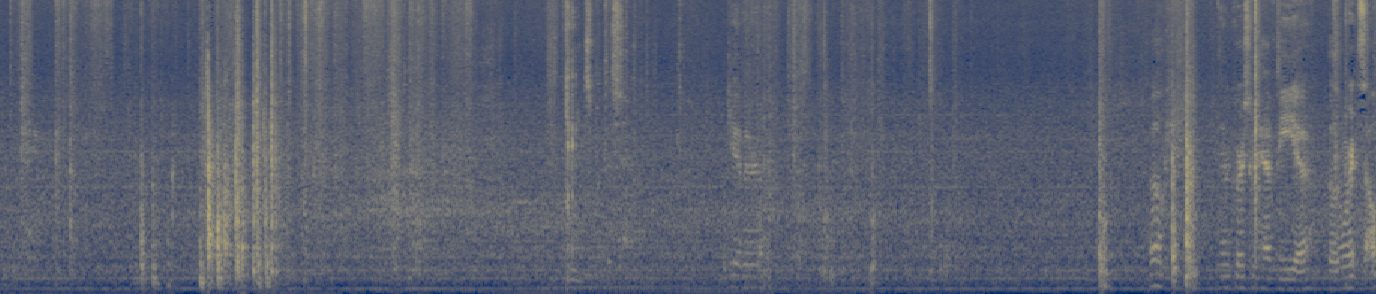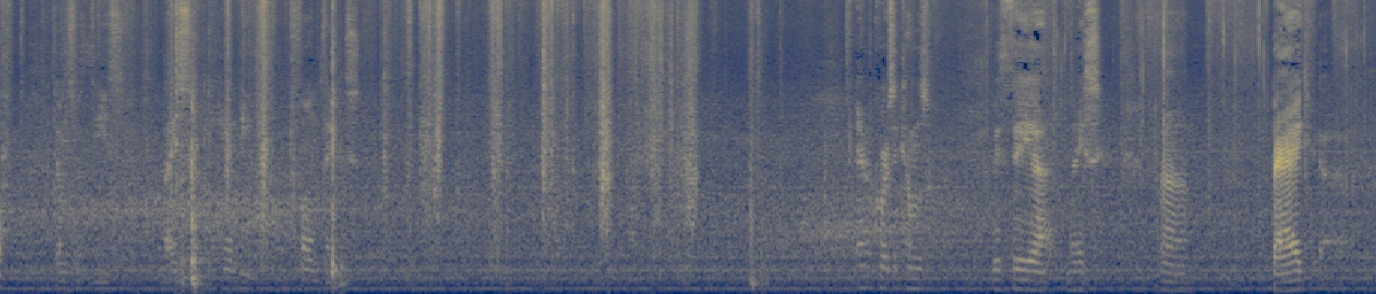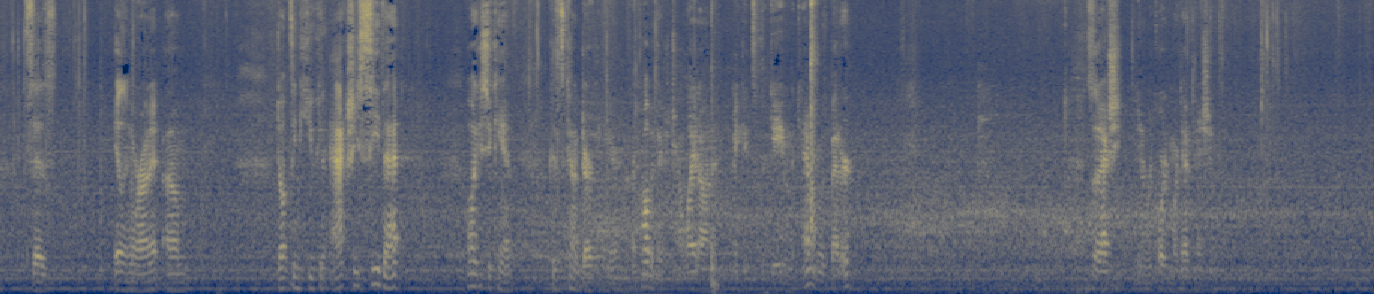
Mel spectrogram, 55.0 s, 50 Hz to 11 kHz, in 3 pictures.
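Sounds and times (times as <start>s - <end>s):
steady low hum: 0.0s - 55.0s
foam packing rustling scrapes: 23.6s - 27.8s.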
